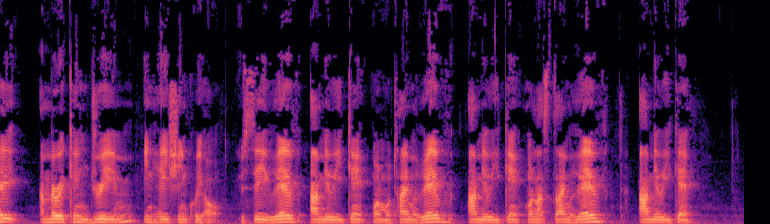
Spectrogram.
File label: How to say American Dream in Haitian Creole – Rev Ameriken pronunciation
